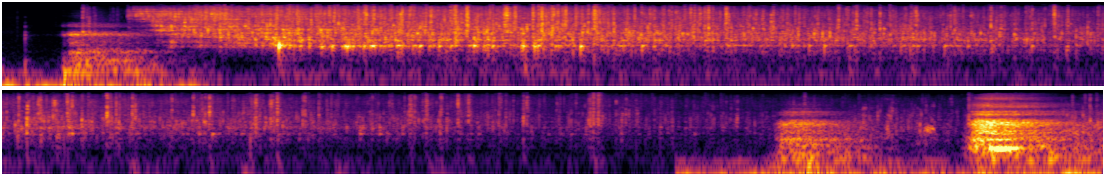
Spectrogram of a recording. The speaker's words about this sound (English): Get something on the griddle before I start ingesting your cooking utensils.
